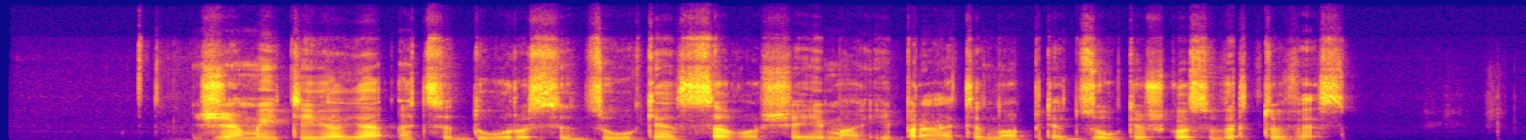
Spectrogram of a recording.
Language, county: Lithuanian, Kaunas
